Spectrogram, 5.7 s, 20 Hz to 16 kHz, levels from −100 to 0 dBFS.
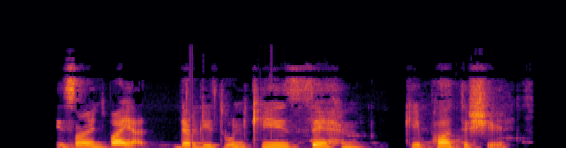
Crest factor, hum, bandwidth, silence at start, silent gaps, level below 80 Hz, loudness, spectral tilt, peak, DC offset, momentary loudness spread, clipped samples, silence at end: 22 dB; none; 9.6 kHz; 0.55 s; 3.94-4.05 s; -68 dBFS; -24 LUFS; -3 dB/octave; -4 dBFS; under 0.1%; 14 LU; under 0.1%; 0.6 s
